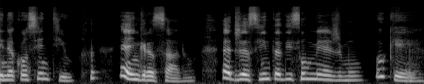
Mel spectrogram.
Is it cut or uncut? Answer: cut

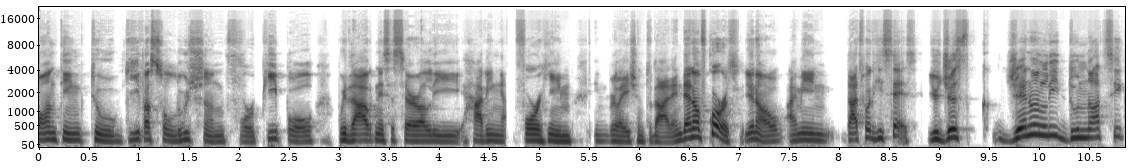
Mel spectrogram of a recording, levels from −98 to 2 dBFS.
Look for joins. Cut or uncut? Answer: cut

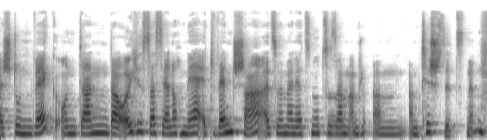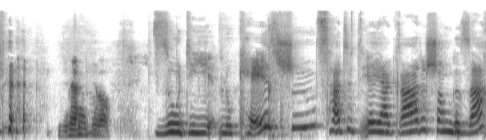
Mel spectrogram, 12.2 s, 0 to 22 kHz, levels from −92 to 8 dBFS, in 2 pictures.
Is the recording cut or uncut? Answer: uncut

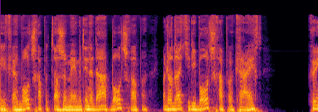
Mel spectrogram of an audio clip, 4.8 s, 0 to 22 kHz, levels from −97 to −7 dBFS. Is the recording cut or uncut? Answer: cut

